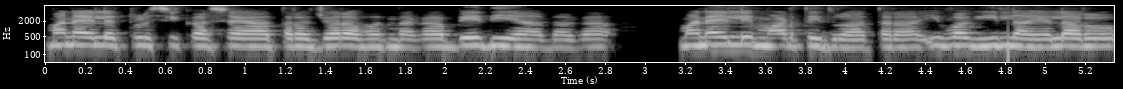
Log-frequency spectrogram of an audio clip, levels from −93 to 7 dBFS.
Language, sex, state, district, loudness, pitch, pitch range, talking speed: Kannada, female, Karnataka, Bellary, -25 LUFS, 220 Hz, 205-230 Hz, 180 wpm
